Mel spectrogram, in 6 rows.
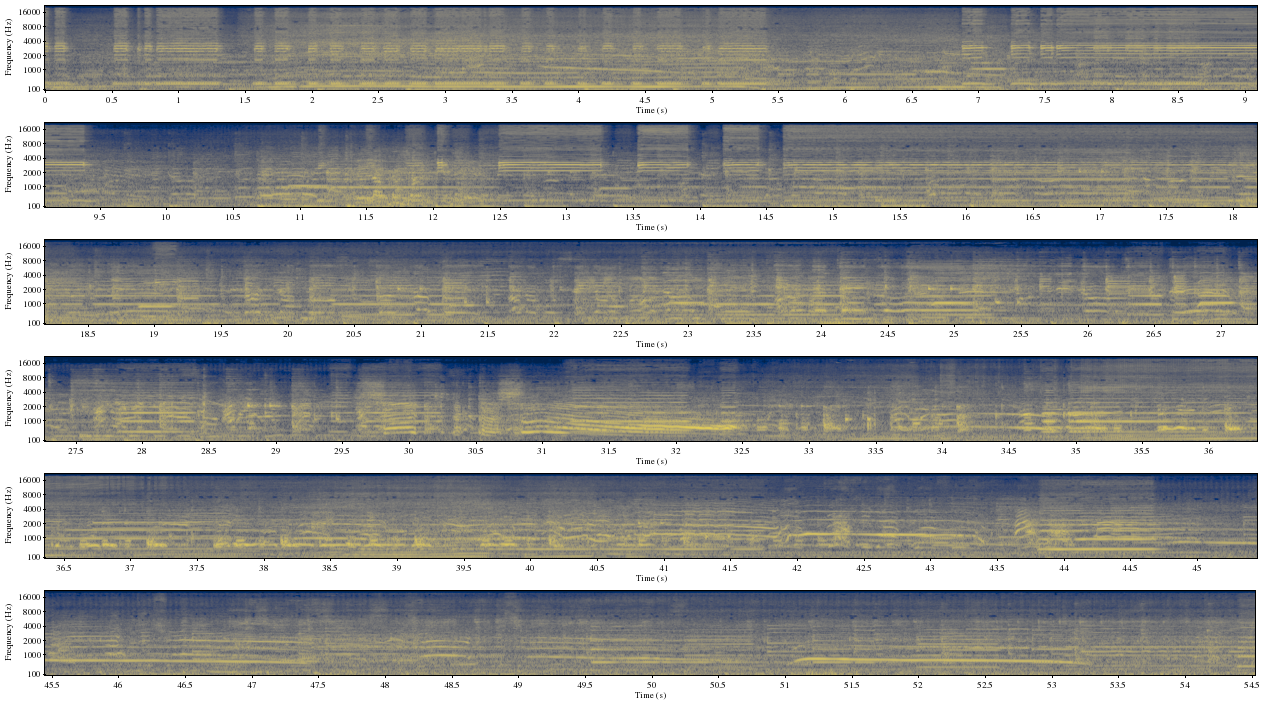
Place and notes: Rue de la Mare A Joncs, Réunion - 20200626 debauche-electorale CILAOS-.mare-a-jonc
20200626 vers 21h passage du cortège au bord du petit lac, CILAOS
